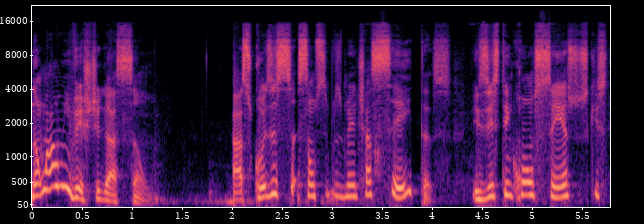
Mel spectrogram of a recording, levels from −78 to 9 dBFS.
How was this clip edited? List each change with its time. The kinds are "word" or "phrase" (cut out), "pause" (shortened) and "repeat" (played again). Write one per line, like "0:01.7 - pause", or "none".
0:02.7 - word
0:04.3 - pause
